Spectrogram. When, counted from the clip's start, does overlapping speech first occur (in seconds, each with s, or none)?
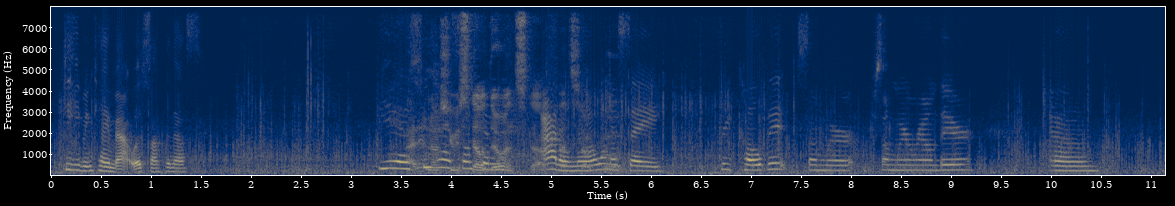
3.5 s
